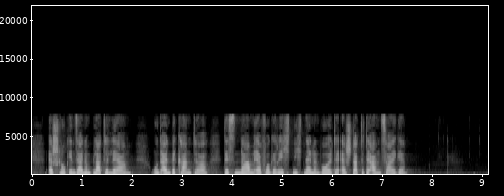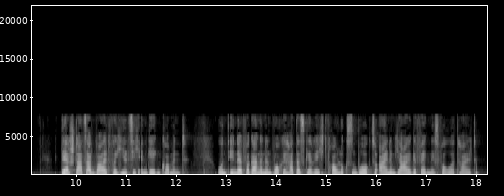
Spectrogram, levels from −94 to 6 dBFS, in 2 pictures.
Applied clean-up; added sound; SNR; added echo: none; none; none; none.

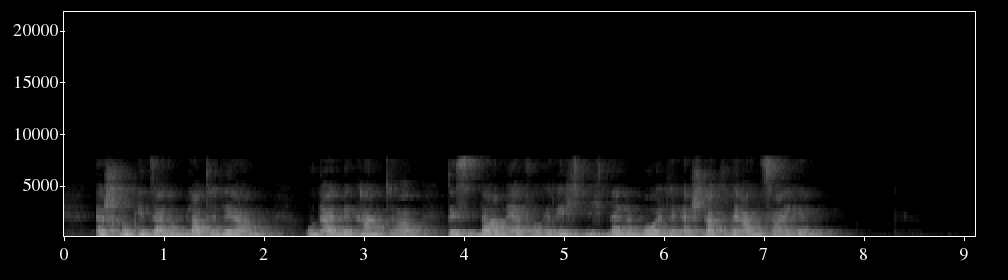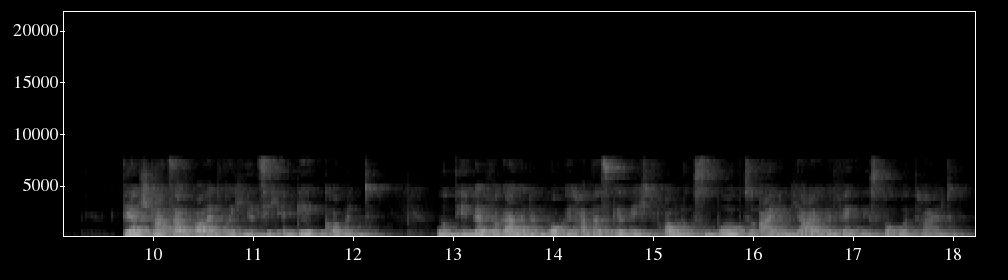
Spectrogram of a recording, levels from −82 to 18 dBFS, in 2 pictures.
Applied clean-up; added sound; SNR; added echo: none; none; none; reverberation time 0.8 s.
